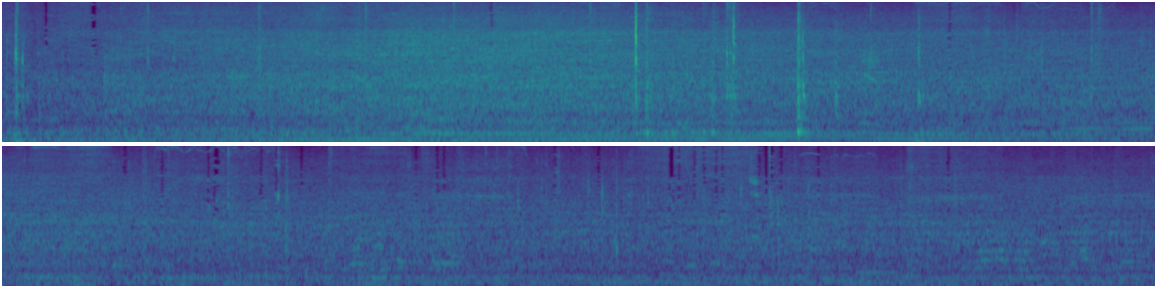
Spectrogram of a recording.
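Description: A car going by, its engine hum swelling over the first few seconds and fading after about six seconds, over steady road and wind noise from a moving bicycle. A few sharp clicks come near the middle.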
